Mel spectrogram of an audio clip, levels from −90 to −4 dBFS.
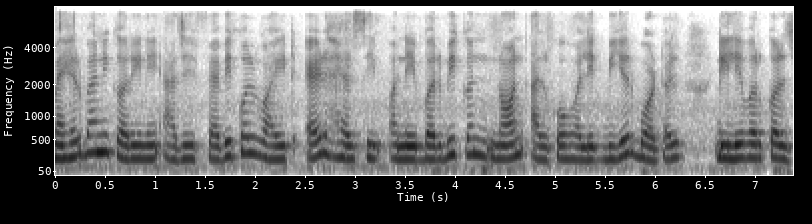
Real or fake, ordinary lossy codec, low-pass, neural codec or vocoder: real; none; 7.2 kHz; none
